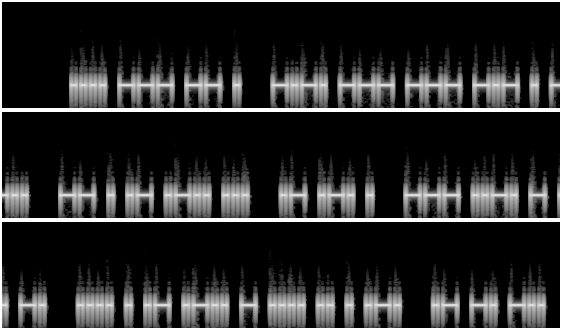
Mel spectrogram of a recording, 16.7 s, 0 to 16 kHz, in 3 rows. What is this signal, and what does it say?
Morse code, heard as a keyed tone, about 25 wpm, 700 Hz. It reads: HOME COOKED MEALS ARE OFTEN HEALTHIER AND
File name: practice / 25wpm / Difficult Sentences with Hints - 25wpm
